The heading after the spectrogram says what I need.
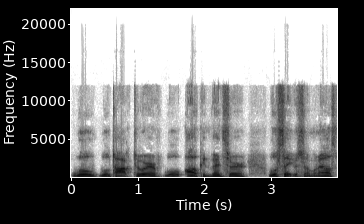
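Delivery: ordinary talk, nothing marked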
